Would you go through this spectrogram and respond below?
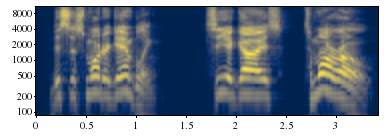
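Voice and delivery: high, loud sign-off catchphrase; hype outro. Acted. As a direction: shout the show's sign-off.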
